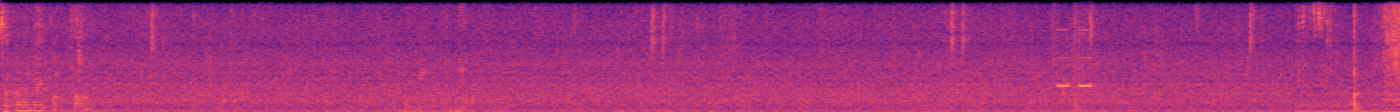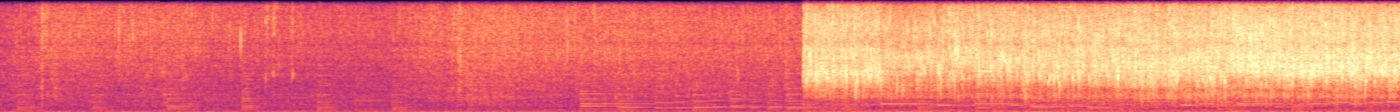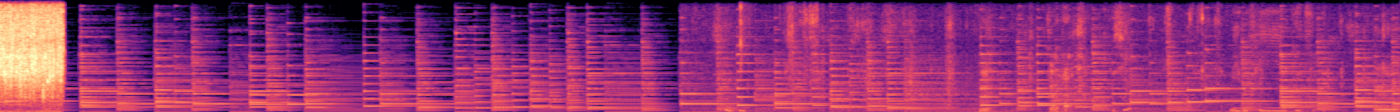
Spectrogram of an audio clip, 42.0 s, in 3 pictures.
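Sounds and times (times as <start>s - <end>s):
cutlets sizzling in oil: 13.9s - 28.7s.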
